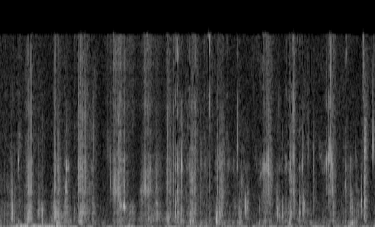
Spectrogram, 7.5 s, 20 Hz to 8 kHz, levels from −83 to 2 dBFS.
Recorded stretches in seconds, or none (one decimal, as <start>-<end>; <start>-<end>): 0.0-2.1; 3.4-7.5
